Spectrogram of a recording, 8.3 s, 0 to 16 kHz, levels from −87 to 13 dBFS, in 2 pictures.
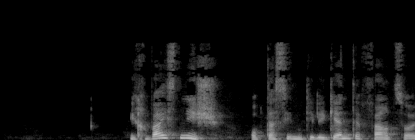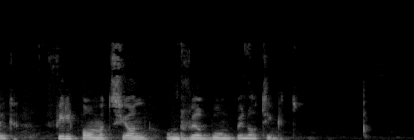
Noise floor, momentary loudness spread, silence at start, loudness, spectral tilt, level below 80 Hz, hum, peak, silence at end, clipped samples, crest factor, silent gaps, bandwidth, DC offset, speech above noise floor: -78 dBFS; 11 LU; 1.3 s; -25 LUFS; -6 dB/octave; -74 dBFS; none; -6 dBFS; 1.3 s; under 0.1%; 22 dB; none; 11.5 kHz; under 0.1%; 53 dB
